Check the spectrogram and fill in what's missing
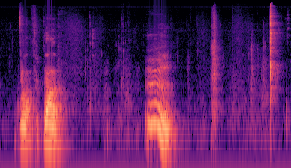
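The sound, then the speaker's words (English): Someone chews a salmon-pink, slightly cola-flavoured chewy lozenge sweet, with soft, irregular wet clicks and smacks between several short, pitched vocal murmurs, ending with a sharper smack. “This is a salmon pink lozenge of flesh-coloured chewy stuff.”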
